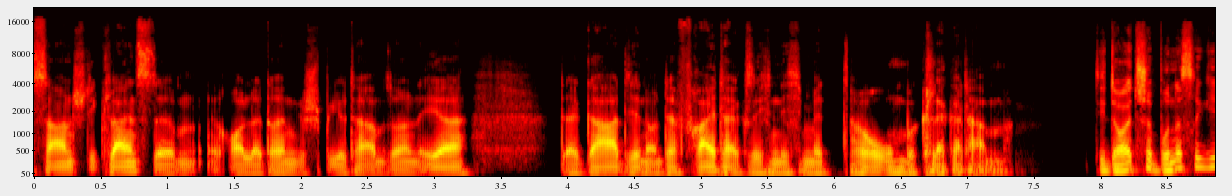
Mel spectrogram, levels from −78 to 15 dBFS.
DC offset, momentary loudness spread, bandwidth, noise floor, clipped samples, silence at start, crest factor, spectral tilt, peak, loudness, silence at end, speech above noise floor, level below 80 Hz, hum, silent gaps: under 0.1%; 11 LU; 17 kHz; -73 dBFS; under 0.1%; 0 s; 18 dB; -5 dB/octave; -2 dBFS; -20 LUFS; 0 s; 53 dB; -36 dBFS; none; none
